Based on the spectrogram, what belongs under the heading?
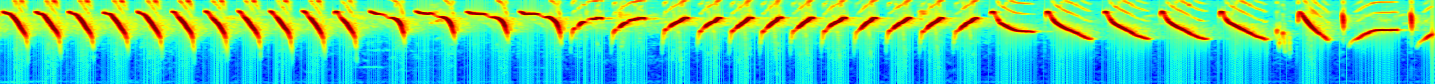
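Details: Belgian canary singing naturally: quick repeated downward-swept whistles that shift midway into a faster chattering series, then slower, looping upslurred notes near the end.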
